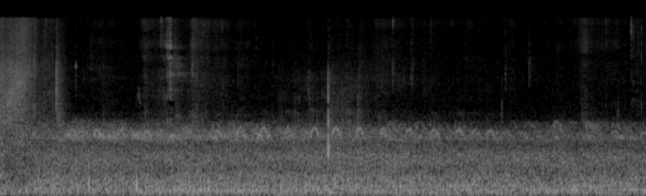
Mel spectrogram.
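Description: A bird calling over and over, a string of short rising-and-falling calls, over a steady background hiss.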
